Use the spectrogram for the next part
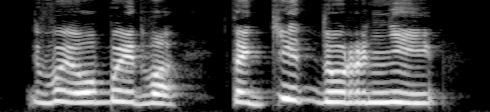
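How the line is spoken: Tearful shout. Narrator (Ukrainian): крикнула Герміона, заливаючись слізьми

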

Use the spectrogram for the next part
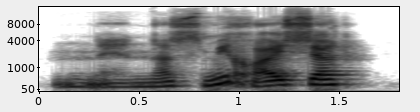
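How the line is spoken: Angry interruption, brother. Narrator (Ukrainian): сердито урвав її братчик

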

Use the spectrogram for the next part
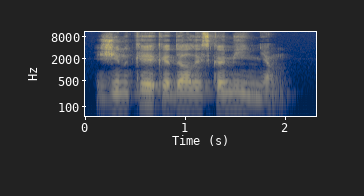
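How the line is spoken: Quiet reply. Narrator (Ukrainian): Вона тихо відповіла

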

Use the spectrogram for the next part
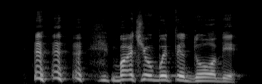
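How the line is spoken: Laughing. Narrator (Ukrainian): засміявся Гаррі

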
